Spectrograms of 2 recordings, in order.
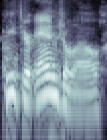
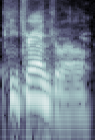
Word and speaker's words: Pietrangelo: I said Peter Angelo instead of Pietrangelo. I said like Peter Angelo before the podcast, and everyone's like, "Oh, unbelievable!" And I'm like, "Oh my God, it's like a one-syllable mistake because I'm just reading it quickly."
